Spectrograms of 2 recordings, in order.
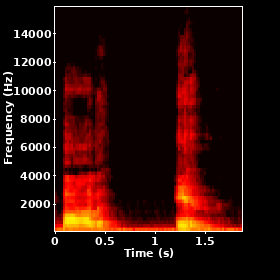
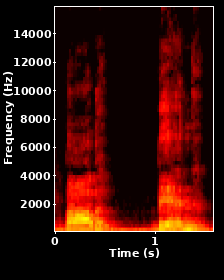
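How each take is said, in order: First: The middle b sound is said once. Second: The middle b sound is said twice. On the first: The speaker calls it right. "we say Bob in. Only one of the letters makes a sound" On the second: The speaker calls it wrong. "we don't say Bob bin"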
